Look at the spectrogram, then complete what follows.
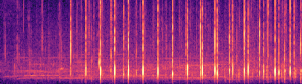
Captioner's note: applause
